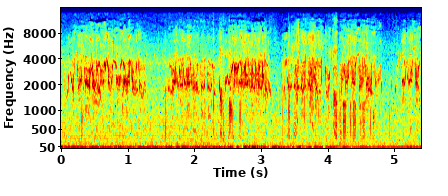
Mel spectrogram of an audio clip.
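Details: At a Karula black stork nest on 31 May 2017, shortly after noon, chicks feeding on two large fish; buzzy, rattling bursts repeated almost continuously in five phrases, broken by brief pauses.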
